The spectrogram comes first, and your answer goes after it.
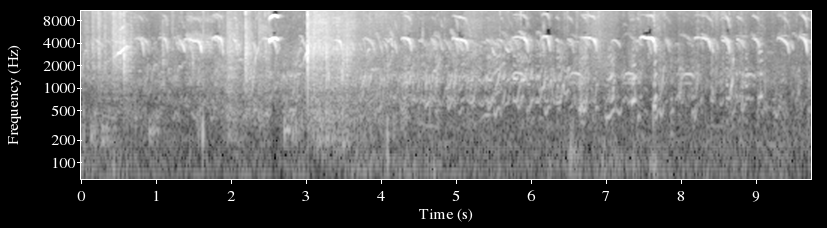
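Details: Guinea pigs (Cavia porcellus) at Ostrich Kingdom Sodegaura Farm, Chiba, Japan, on 10 December 2018 give a dense chorus of short, rising squeaky wheek whistles, overlapping and repeated, apparently begging for food.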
